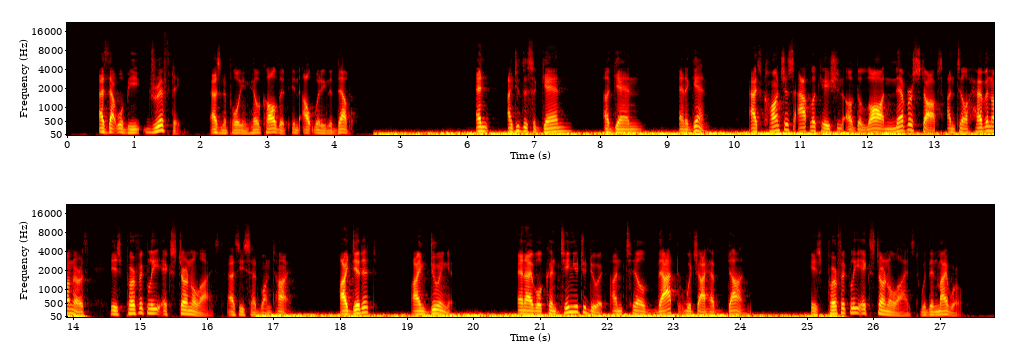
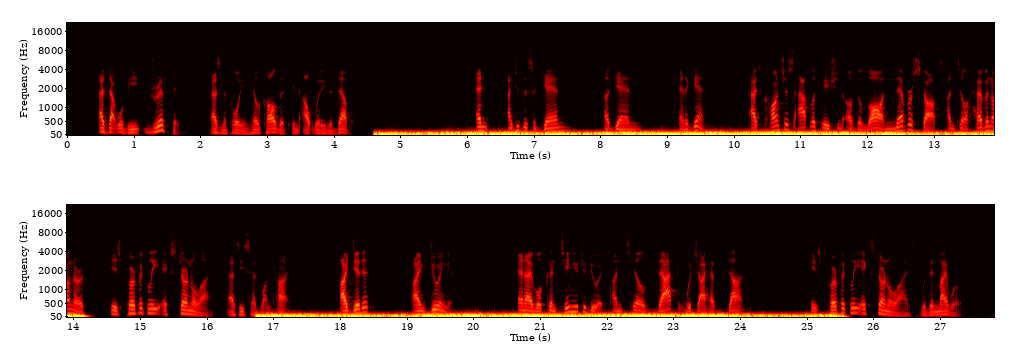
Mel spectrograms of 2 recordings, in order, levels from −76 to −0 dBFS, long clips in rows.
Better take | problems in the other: first | low rumble; loud; from 4.5 to 14 s and from 17 to 26 s; 6 dB below the speech; faint in the first

